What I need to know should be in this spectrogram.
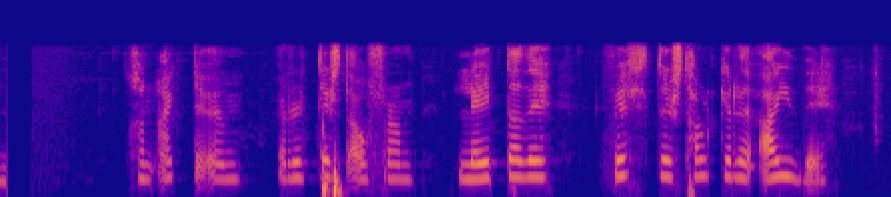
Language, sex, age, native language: Icelandic, female, 11, Icelandic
